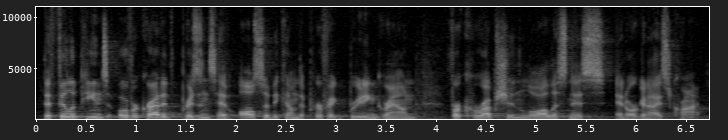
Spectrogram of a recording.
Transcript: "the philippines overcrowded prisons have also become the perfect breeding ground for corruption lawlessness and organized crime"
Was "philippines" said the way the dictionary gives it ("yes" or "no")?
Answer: yes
